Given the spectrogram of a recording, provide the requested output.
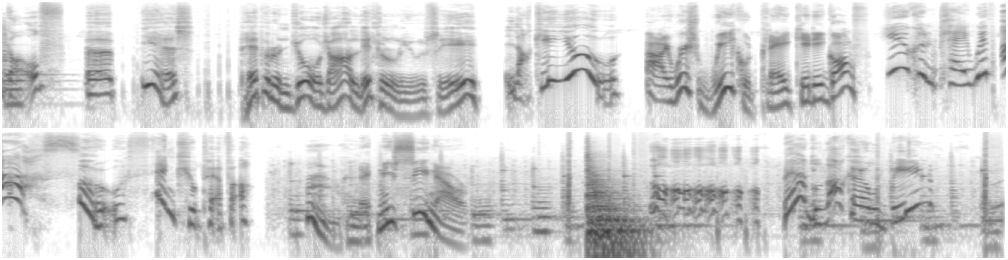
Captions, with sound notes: - Err... yes. Peppa and George are little, you see. - Lucky you! - I wish we could play kiddie golf! - You can play with us! - Oh, thank you, Peppa! - Let me see now. (laughing) - Bad luck, old bean!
